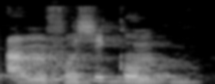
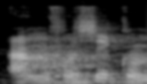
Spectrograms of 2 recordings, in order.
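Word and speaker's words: أنفسكم: Kalau kita hanya mengatakan samar tapi dibacanya itu anfusikum ya amfusikum berarti kan tidak sempurna. Harus jeda dua harakat. Anfusikum. Anfusikum.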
